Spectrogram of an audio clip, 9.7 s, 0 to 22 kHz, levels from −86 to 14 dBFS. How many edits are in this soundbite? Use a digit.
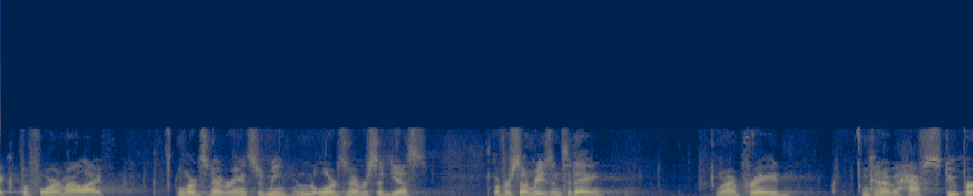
0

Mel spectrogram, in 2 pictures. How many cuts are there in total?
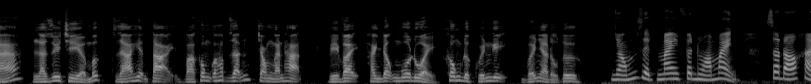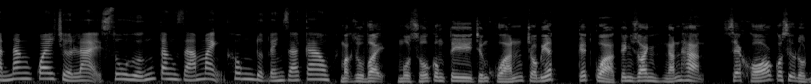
2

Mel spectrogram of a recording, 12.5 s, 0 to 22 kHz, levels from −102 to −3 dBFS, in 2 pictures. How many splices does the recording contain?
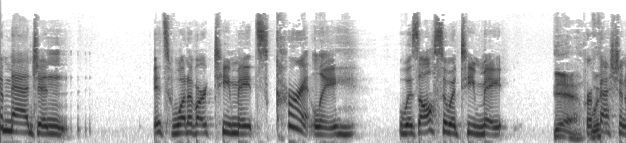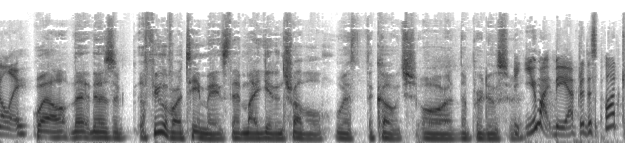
0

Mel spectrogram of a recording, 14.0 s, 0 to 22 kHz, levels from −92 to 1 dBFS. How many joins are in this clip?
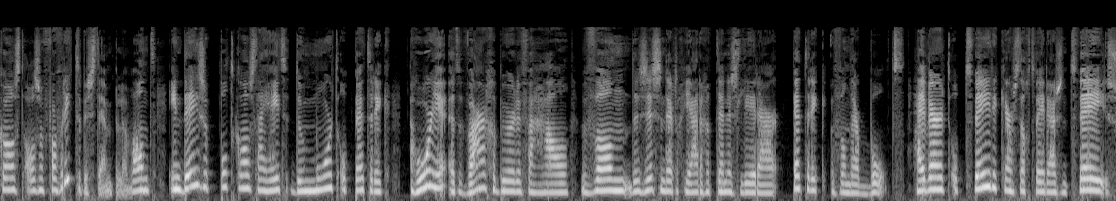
0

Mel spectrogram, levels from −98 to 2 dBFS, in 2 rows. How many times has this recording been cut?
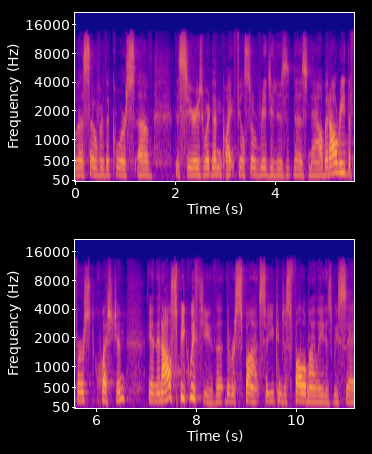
0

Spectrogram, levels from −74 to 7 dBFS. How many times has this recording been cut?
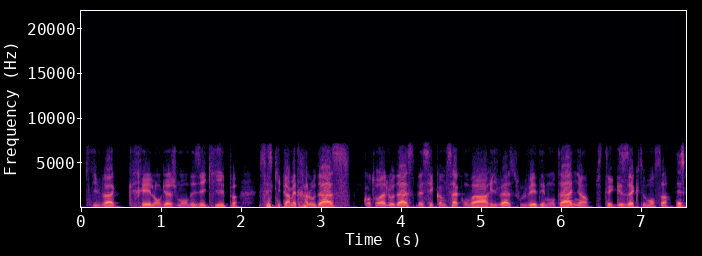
1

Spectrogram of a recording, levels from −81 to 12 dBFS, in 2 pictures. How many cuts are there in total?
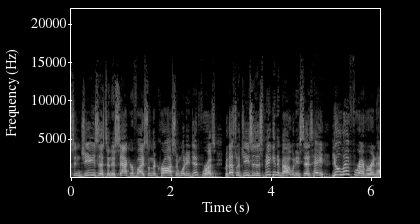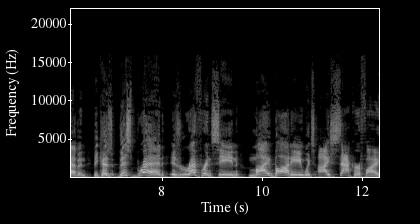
2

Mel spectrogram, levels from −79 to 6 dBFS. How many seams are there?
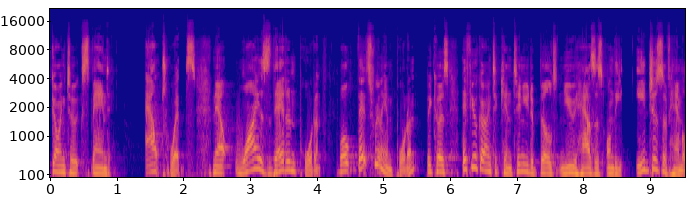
0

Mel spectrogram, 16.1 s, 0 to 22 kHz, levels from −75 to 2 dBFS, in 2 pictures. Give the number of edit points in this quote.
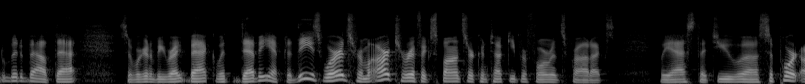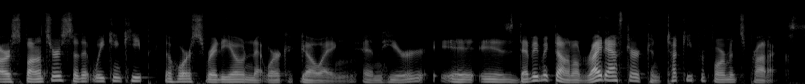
1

